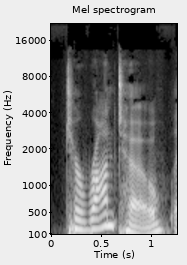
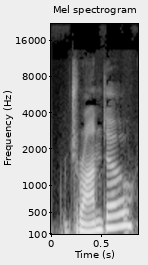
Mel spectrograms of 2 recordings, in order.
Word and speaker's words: Toronto: For example, the fact that if you pronounce Toronto, if you pronounce all of the T's in Toronto, it means that you're not from Toronto, because true Torontonians pronounce it, they pronounce it Toronto or something Toronto. – Like that. It's like a soft, like it's I almost like so. A, like the T's become D's or some shit.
